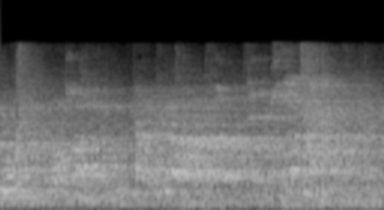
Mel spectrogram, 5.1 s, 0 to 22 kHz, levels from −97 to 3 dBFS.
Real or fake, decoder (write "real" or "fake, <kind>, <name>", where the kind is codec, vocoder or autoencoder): real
